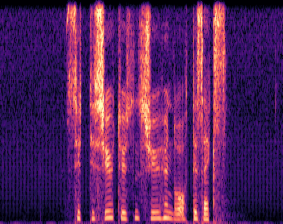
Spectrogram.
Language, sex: Norwegian, female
